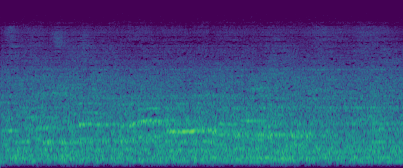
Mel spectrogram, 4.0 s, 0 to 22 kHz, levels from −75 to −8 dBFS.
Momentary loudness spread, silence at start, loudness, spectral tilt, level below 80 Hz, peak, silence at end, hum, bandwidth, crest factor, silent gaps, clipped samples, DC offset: 3 LU; 0 s; -29 LUFS; -4 dB/octave; -78 dBFS; -16 dBFS; 0 s; none; 16.5 kHz; 14 dB; none; under 0.1%; under 0.1%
